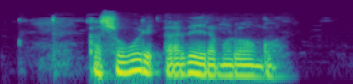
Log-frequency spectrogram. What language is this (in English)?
Ganda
